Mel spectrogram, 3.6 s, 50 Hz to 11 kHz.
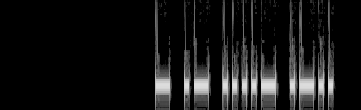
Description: Morse code, heard as a keyed tone, about 25 wpm, 700 Hz. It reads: TA4L
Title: DXCC-100 Call Signs - 4 Characters - 25wpm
